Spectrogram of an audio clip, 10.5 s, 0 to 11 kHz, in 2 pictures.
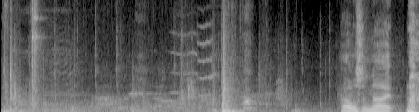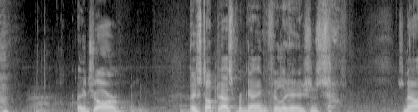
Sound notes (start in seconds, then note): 0.0 door creaks; 6.7 laughs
